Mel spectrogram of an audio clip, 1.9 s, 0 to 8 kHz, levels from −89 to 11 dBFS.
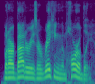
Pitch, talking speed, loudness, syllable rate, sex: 145 Hz, 220 wpm, -17 LUFS, 7.5 syllables/s, male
